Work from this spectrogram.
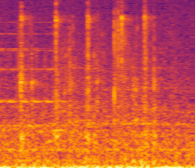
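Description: Light clicking of fingers typing on a computer keyboard, a handful of separate keystrokes at an uneven pace, quiet and close, with no talk.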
